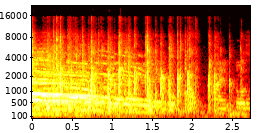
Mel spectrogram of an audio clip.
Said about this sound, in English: Big round of applause for Tom!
